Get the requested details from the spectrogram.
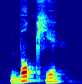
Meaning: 1. diminutive of bok 2. jacksnipe (Lymnocryptes minimus) 3. a cheap and low-quality cigar
- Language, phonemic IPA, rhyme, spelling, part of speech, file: Dutch, /ˈbɔk.jə/, -ɔkjə, bokje, noun, Nl-bokje.ogg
